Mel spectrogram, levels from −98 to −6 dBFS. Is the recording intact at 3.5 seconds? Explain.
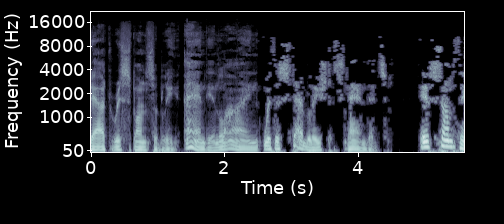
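No. An adaptive stream at a lower bitrate runs from 2.51 s to the end. The connection forced a sudden, gapless switch to a much leaner encode, which fits a drop from 128 to 16 kbit/s MP3. The audio loses everything above 10.5 kHz and carries heavier codec artefacts.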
